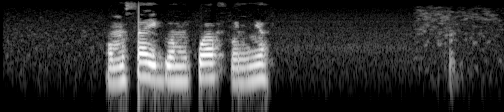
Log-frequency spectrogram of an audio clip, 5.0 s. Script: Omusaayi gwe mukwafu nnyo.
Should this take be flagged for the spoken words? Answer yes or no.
no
